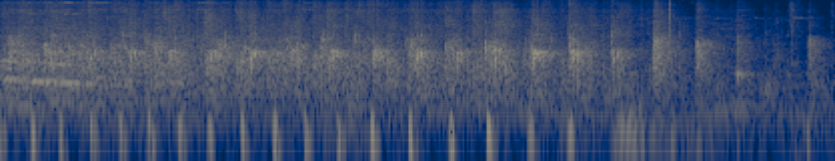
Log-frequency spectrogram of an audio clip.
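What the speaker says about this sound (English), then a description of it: "So give them a big round of applause." Hands clap in a steady, distinct rhythm in a temple gathering, each clap clear and fairly close, with a few other hands joining more faintly; the level stays moderate and no one speaks.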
